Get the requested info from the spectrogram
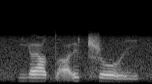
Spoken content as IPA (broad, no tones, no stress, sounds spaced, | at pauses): j ɐ i̯ dˤ o̰ i̯ ʈ͡ʂ o i̯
